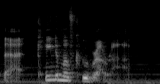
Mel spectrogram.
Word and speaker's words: Kuhrara: to map locations income Rock the kingdom of kurara that's how you say it I like that Kingdom of kurara say that bad boy all right good stuff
